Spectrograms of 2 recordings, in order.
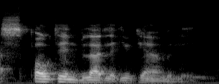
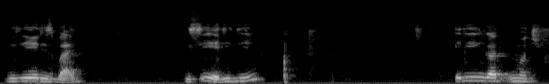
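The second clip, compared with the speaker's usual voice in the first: put-on high, hearty Guyanese accent; 5 semitones higher than usual. Eddie's father greets the young singer in a high Guyanese accent. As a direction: greet him like an old Guyanese man. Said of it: "Strong accent again".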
